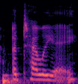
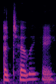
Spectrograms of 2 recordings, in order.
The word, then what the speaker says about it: atelier: Atelier. We're not pronouncing it the French way. We're going with the American way. Atelier. Anyhow, witch hat. Attilier.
